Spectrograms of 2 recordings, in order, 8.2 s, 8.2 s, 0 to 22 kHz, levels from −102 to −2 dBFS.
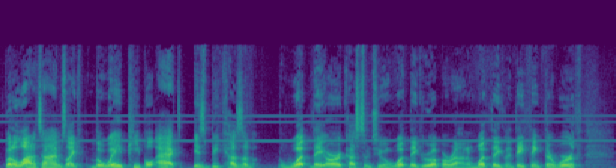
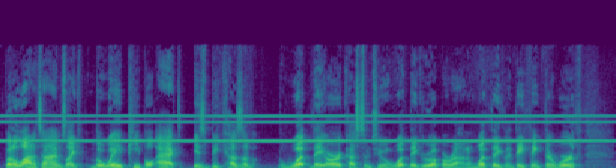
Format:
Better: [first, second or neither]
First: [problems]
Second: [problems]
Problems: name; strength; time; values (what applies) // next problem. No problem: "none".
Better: first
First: high-pitched whine; faint; throughout; 3.5 kHz, 25 dB below the speech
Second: high-pitched whine; loud; throughout; 3.5 kHz, 6 dB below the speech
